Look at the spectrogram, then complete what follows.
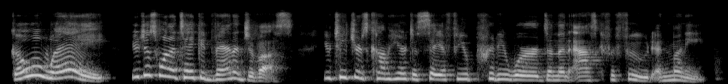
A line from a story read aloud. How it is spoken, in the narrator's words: Impatient with the bulging crowd of monks and villagers, he shouted at the Buddha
